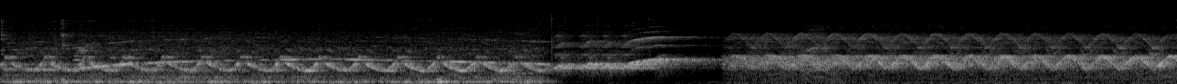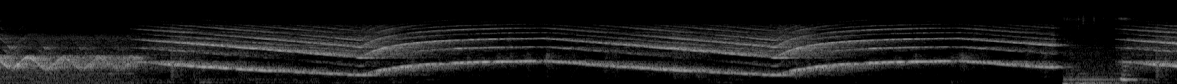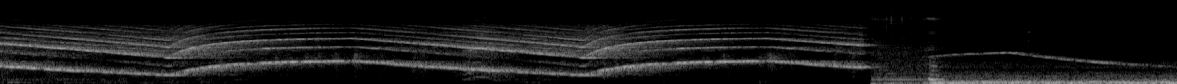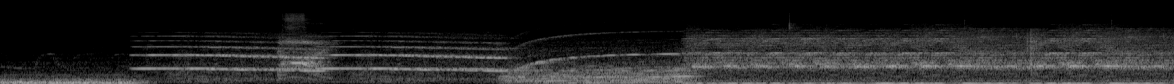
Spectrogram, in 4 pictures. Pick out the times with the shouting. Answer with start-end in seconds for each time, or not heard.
8.0-8.4, 28.1-28.6, 38.0-38.6.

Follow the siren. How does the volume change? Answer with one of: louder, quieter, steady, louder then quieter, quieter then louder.
steady.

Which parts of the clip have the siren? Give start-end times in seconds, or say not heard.
0.0-47.0.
